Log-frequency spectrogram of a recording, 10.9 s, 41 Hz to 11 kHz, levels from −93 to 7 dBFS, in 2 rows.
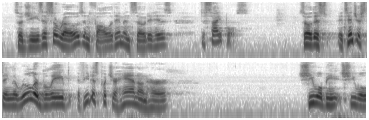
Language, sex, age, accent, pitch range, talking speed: English, male, 40-59, American, 120-165 Hz, 170 wpm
